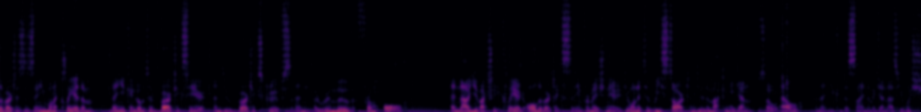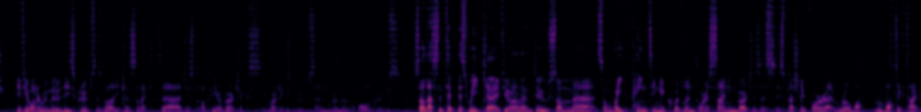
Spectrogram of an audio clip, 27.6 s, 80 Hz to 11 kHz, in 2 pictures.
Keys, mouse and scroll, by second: 2.2 click, 6.8 click, 7.7 click, 8.3 click, 11.7 l, 14.0 click, 15.3 click, 15.6 a, 16.6 click.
